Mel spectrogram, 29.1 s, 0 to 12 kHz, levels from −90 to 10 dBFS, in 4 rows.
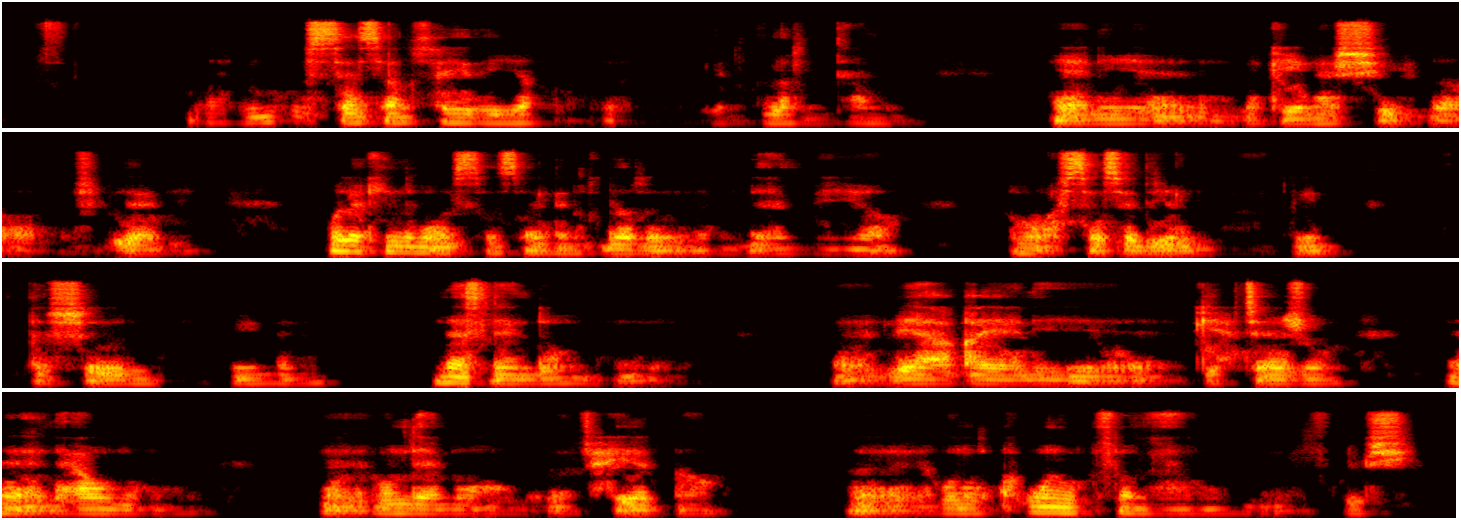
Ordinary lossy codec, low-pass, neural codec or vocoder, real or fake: Opus, 64 kbps; 7.2 kHz; none; real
